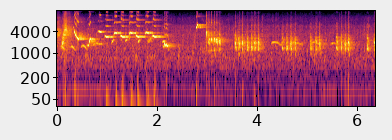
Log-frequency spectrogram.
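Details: Greater green leafbird singing emotionally to spur other birds to call: rich high warbling with twittered notes, then bursts of harsh scratchy chatter mixed with short slurred whistles.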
